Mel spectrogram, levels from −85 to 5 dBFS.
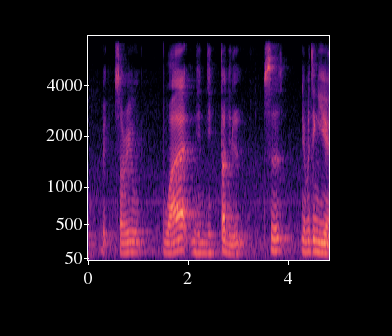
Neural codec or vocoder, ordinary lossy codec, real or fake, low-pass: none; none; real; 7.2 kHz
